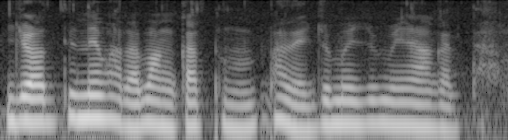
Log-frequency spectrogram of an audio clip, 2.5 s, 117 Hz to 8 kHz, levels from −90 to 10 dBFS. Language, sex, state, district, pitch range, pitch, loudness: Chakma, female, Tripura, Unakoti, 180-205 Hz, 190 Hz, -17 LUFS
